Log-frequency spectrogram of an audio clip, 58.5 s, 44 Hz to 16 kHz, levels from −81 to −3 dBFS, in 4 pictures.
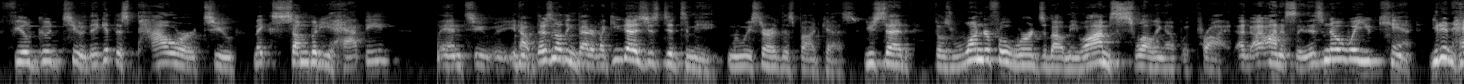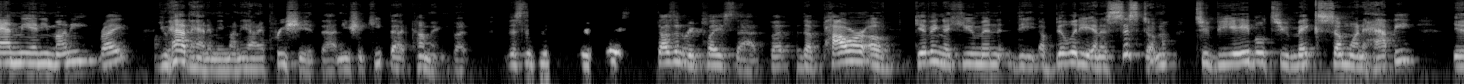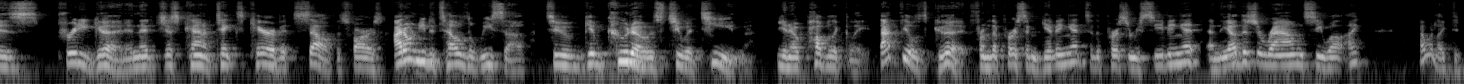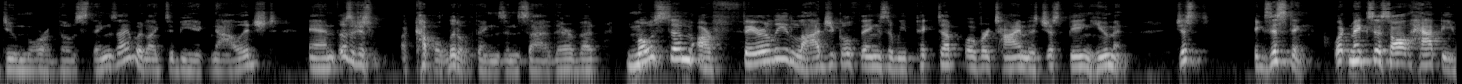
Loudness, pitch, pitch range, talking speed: -28 LUFS, 170 Hz, 145-200 Hz, 205 wpm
